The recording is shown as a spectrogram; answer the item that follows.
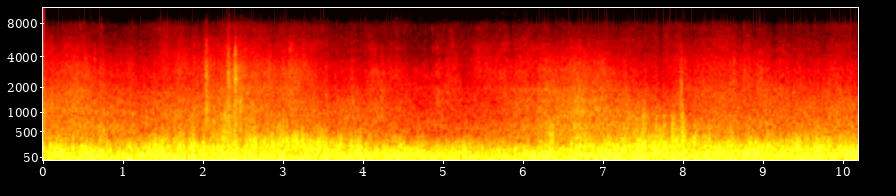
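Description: Wind buffeting the microphone of a skier moving downhill, with the hiss of skis sliding on snow that swells twice, about two seconds in and again near seven seconds.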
